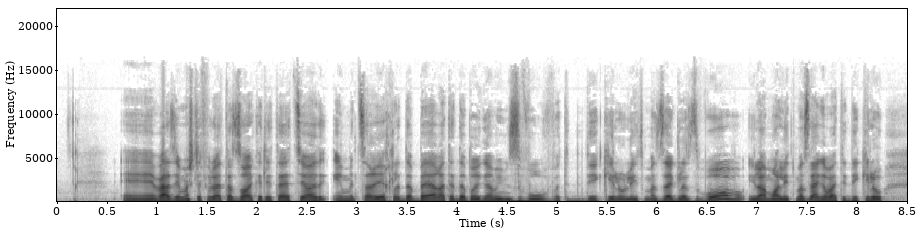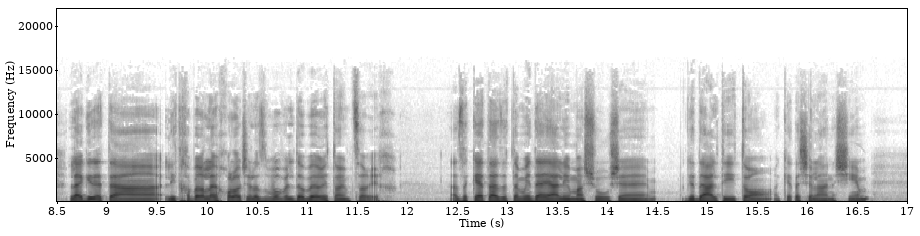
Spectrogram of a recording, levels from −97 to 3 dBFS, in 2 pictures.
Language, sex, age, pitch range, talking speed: Hebrew, female, 20-39, 165-200 Hz, 180 wpm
